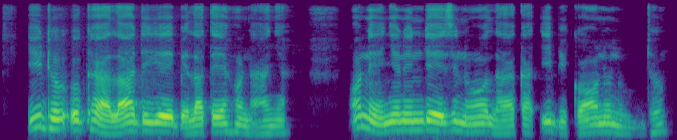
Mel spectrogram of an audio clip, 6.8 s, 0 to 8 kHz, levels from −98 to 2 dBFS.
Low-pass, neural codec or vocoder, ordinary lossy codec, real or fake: 7.2 kHz; none; none; real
